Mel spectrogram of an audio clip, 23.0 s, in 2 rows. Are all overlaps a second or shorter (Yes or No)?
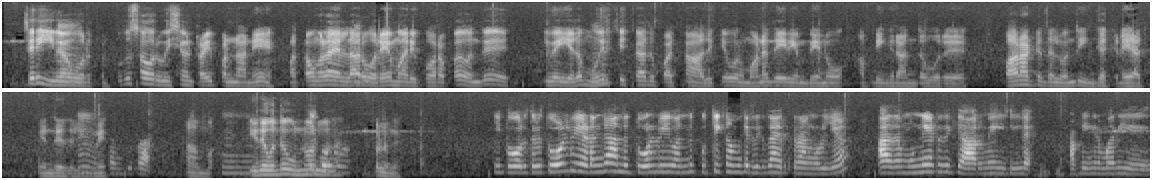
Yes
